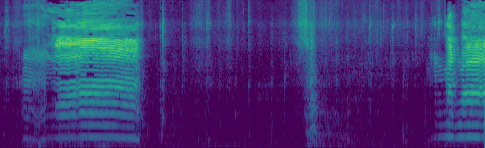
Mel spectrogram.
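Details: A newborn male lamb, just delivered by a first-time mother sheep and still steaming, gives his first high, quavering bleat, then a second moments later; sheep (Ovis aries) bleat.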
